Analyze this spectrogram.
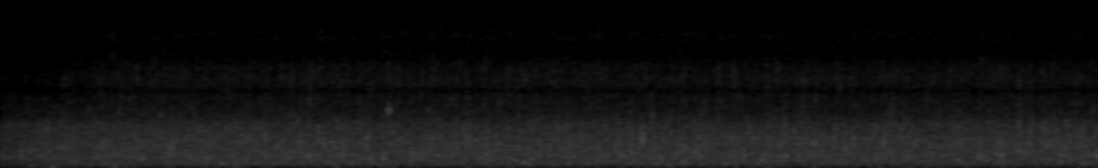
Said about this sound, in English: Yeah, listen to the soothing sound of this beautiful babbling brook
